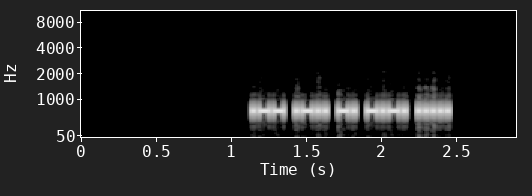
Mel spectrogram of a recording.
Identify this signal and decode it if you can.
Morse code, heard as a keyed tone, about 51 wpm, 700 Hz. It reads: WLNC5
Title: Code Groups - 5 Letter:Numbers - 50wpm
